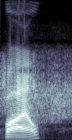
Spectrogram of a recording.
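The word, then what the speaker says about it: Pfeil: Cooper Tyson will stop and land on top of it for defenseman Jordan File. Not spelled like pick me up a File. It's P-F-E-I-L.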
